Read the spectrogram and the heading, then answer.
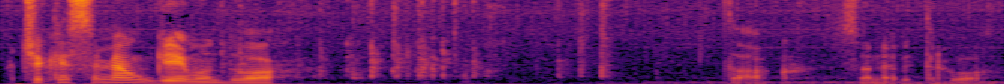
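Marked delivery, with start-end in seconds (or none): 3.6-4.9 whispered to himself, very soft; barely voiced aside; muttered whisper. Real, not acted.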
